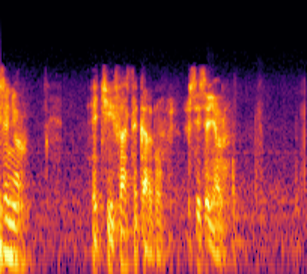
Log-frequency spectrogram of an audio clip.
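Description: A second man answers in a low, tense voice.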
